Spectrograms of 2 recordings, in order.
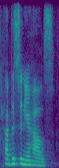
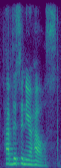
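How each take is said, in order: Both takes have the same delivery.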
